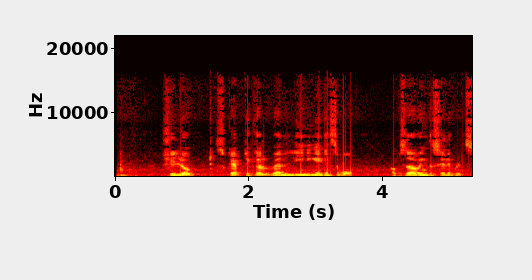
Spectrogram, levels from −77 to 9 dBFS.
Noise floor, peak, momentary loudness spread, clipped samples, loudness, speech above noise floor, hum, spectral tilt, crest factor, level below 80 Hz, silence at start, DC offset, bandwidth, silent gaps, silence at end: -44 dBFS; -2 dBFS; 16 LU; under 0.1%; -19 LUFS; 25 dB; none; -5.5 dB/octave; 18 dB; -46 dBFS; 0.05 s; under 0.1%; 16.5 kHz; none; 0 s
